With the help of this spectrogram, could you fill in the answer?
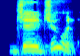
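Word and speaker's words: jejune: That is how you pronounce it. Jejun.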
